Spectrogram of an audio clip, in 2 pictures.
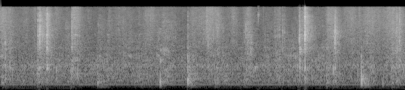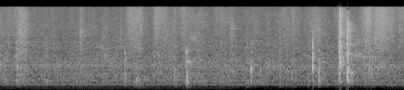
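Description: Paper flour bag crinkling and rustling as whole-wheat flour is shaken out of it into a bowl, with many short irregular crinkles and soft taps. A faint steady hum runs underneath.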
